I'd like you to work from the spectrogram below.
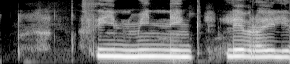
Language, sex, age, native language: Icelandic, male, 10, Icelandic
